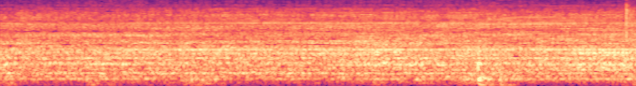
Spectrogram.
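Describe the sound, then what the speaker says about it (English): A steady, loud blowing hiss like a hair dryer running continuously, broadband and unbroken throughout, with no talking. "get your dryer out"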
